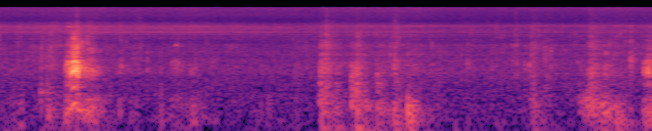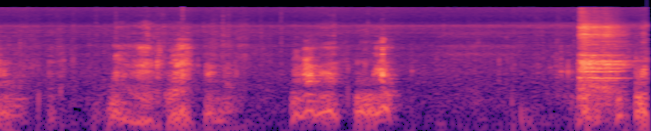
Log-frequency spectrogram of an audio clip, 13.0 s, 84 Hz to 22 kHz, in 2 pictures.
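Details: Pyrenean Mountain Dog puppies born 5 October 2018 start playing after eating, making rough little growls, grunts and higher yips in uneven bursts with brief pauses. A sharper, noisier burst closes the sequence.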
